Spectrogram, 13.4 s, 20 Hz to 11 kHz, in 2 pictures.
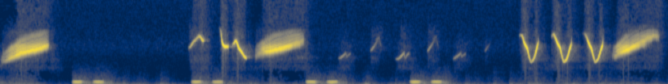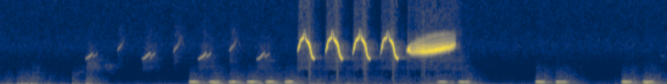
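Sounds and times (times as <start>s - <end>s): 
Eastern crowned warbler song: 0.0s - 13.3s
low double hoots: 0.7s - 1.2s, 3.0s - 4.6s, 8.6s - 9.9s, 11.0s - 13.3s.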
